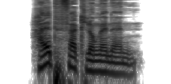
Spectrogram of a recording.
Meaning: inflection of halbverklungen: 1. strong genitive masculine/neuter singular 2. weak/mixed genitive/dative all-gender singular 3. strong/weak/mixed accusative masculine singular 4. strong dative plural
- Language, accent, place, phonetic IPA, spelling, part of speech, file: German, Germany, Berlin, [ˈhalpfɛɐ̯ˌklʊŋənən], halbverklungenen, adjective, De-halbverklungenen.ogg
